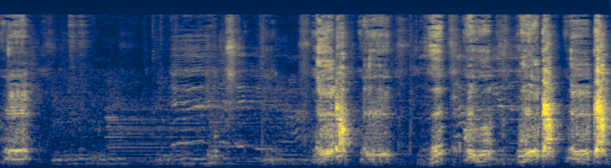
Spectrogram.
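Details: Bulldog Tinkerbell demanding marshmallows: a bark, then a stretch of background music with human voices, followed by a quick burst of loud, irregular barks.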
